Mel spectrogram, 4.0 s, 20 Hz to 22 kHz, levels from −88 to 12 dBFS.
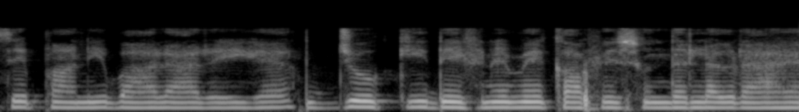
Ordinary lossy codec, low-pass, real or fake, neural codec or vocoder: none; none; fake; codec, 16 kHz, 4 kbps, X-Codec, WavLM features, trained on Multilingual LibriSpeech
